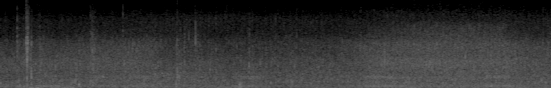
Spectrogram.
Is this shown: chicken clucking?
no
